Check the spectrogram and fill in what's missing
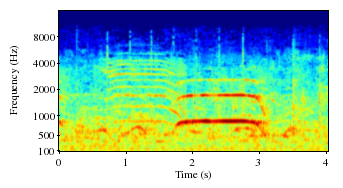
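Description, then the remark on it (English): The Blue Jays team cheers from its dugout after an RBI single in a baseball game, over a steady crowd murmur, with a loud, sustained high-pitched whoop or whistle rising through the middle and then fading. “Not cheering you here, that's the Blue Jays dugout.”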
